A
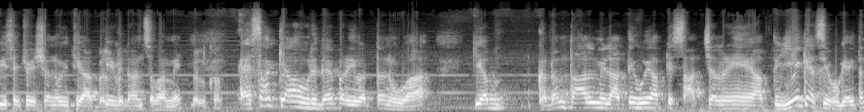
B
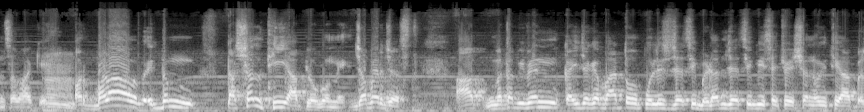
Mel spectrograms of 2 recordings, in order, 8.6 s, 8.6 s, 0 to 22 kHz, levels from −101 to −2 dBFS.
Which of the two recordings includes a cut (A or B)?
A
